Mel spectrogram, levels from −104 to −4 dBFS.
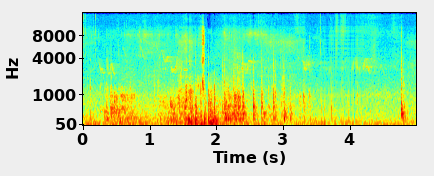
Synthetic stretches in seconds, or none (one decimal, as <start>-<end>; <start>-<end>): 3.6-4.2

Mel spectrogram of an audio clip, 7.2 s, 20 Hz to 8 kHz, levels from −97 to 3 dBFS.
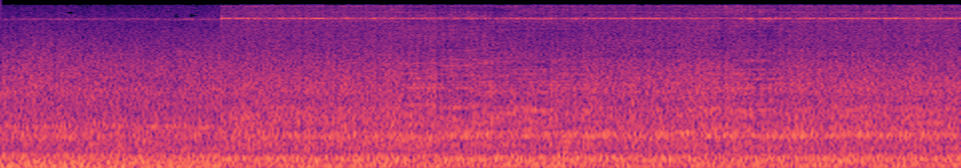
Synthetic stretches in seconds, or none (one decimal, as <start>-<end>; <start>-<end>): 3.0-4.4; 5.3-5.8

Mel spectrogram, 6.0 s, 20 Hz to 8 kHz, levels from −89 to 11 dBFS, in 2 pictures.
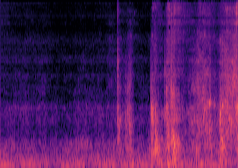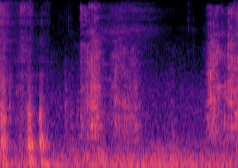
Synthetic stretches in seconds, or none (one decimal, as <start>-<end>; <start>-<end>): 0.0-3.6

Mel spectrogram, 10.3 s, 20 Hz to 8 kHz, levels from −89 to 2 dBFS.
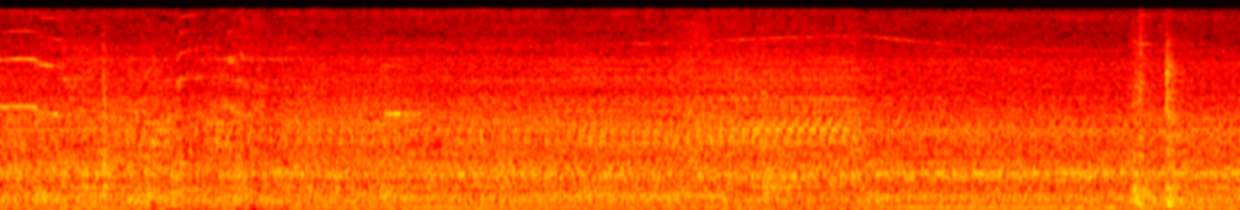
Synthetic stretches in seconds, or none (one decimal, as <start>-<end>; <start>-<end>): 1.1-2.4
